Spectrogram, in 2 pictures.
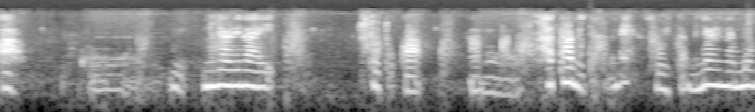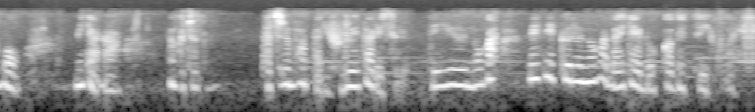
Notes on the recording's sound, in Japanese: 歩きながらの収録のため、雑音多めですみません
